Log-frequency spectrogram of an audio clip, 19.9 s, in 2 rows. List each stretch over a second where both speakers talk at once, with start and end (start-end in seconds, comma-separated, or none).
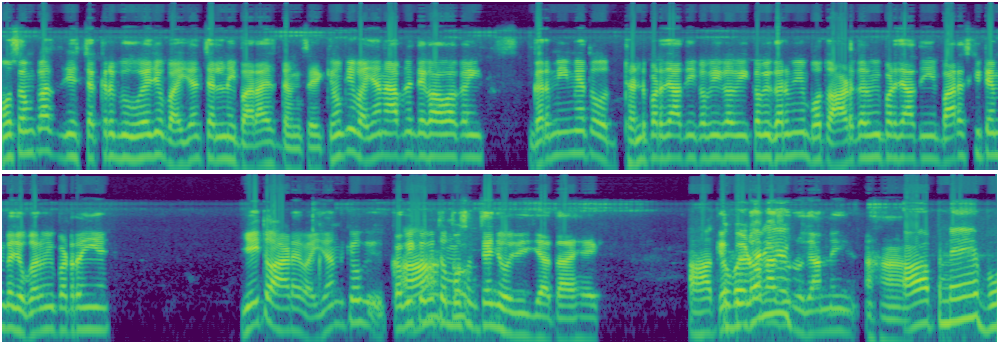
17.1-19.0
